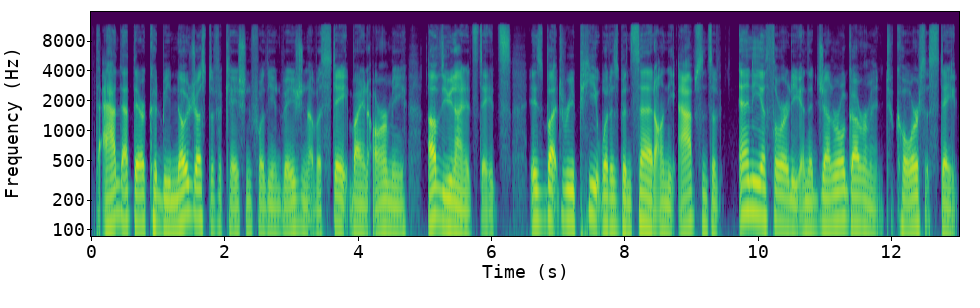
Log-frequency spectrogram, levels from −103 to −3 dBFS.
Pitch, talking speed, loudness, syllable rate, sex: 105 Hz, 200 wpm, -19 LUFS, 5.7 syllables/s, male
